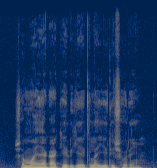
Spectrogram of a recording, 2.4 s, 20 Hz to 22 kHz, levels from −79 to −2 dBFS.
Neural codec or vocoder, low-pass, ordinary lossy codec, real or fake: none; none; none; real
